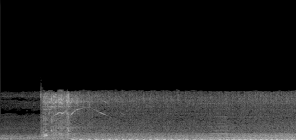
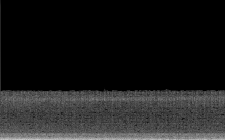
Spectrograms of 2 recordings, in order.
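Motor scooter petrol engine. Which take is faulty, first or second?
first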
